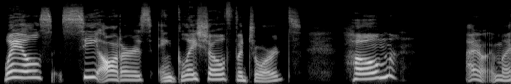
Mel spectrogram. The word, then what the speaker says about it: fjord: sea otters, and glacial fjords. Home, am I saying that wrong? Very. What? How do you say it? It's Scandinavian. Fjords. Fjords. Okay. You just offended Norway. Fjords.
